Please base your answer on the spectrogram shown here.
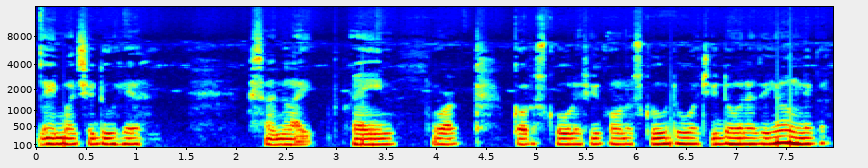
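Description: A man's voice: on the low side, monotone, measured pace, long pauses, a little mellow, slightly rough, low-quality recording. A young man from Jamaica hosting a casual solo podcast intro in a laid-back, rambling way, often saying "you know what I'm saying". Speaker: podcast host.

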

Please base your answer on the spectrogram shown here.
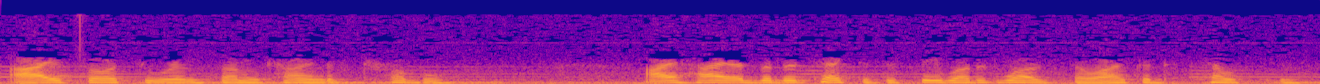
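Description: An actress playing a betrayed, wistful but resolute wife in a measured, theatrical golden-age radio mystery style. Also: female voice, sits low, fairly even intonation, close to an everyday voice. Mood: cool, matter-of-fact. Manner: measured, deliberate, theatrical delivery. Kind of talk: 1940s-50s radio mystery acting. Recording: tinny, noisy old radio recording.

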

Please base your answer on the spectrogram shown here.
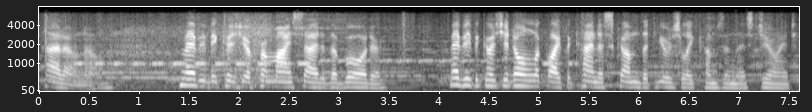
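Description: A tough American bar girl, talks low and slangy, sly and world-weary. It is a mid-century radio drama, dull in sound, with music playing behind her. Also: lively intonation, normal speed. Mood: cool, confiding. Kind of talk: 1950s radio drama acting.

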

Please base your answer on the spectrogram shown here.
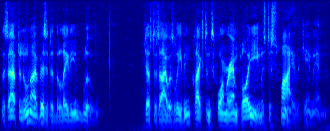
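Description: An actor playing an urbane, self-assured gentleman detective in a 1940s radio mystery, polished and wry. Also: sits low, big pitch swings, normal speed, lo-fi sound, full character voice.

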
